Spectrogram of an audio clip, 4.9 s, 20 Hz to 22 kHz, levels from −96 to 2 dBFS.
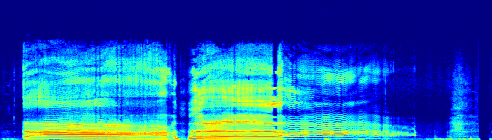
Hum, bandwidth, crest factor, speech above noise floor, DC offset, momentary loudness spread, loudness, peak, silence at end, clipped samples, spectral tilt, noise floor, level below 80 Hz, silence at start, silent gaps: none; 15.5 kHz; 16 dB; 30 dB; under 0.1%; 12 LU; -19 LUFS; -6 dBFS; 0.2 s; under 0.1%; -2.5 dB/octave; -49 dBFS; -84 dBFS; 0.2 s; none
